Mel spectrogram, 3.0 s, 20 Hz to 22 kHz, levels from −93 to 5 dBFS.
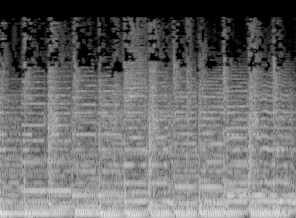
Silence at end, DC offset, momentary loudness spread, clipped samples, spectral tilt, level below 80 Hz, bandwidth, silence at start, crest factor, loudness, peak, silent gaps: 0 s; under 0.1%; 2 LU; under 0.1%; -6 dB/octave; -30 dBFS; 16 kHz; 0 s; 10 dB; -15 LUFS; -4 dBFS; none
